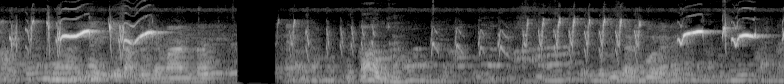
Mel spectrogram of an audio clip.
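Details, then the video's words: ['Pin-striped tit-babbler: paired rising whistles open and close the passage, with a long stretch of dense, scratchy chattering and ticking between them.'] "Burung planduk semak menghibur juga"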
